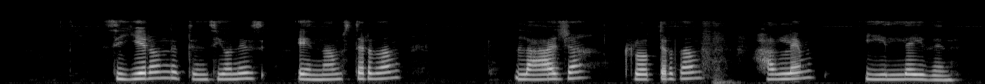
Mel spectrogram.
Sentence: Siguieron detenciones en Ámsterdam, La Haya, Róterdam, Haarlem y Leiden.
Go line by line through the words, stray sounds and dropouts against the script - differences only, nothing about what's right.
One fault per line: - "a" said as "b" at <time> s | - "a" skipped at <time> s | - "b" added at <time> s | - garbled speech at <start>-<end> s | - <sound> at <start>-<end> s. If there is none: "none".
none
